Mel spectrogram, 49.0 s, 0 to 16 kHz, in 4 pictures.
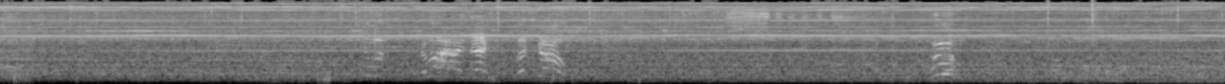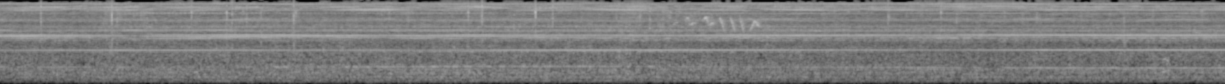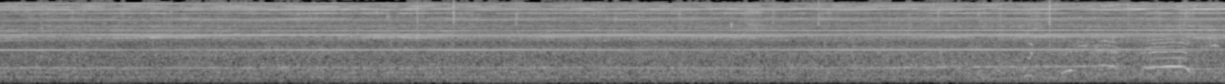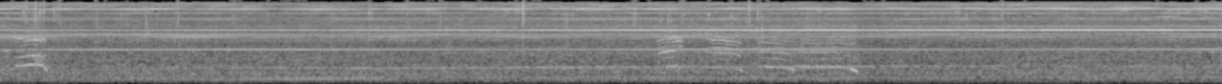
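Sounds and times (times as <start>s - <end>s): constant whine: 0.0s - 48.9s
engine drone: 0.0s - 48.9s.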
